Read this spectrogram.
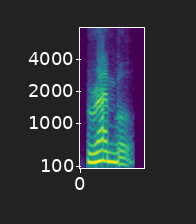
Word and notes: ramble: Indian

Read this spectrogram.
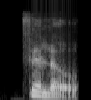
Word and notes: fellow: Indian

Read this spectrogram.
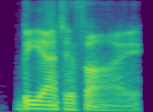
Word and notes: beatify: British English

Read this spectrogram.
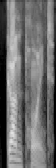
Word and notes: gunpoint: American English

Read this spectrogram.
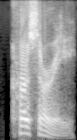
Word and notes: cursory: American English

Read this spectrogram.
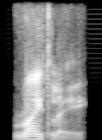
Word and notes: rightly: British English

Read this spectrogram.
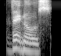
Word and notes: venose: Indian

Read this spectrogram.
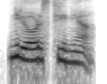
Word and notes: neurasthenia: Indian

